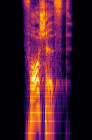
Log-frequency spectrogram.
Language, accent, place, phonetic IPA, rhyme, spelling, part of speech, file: German, Germany, Berlin, [ˈfɔʁʃəst], -ɔʁʃəst, forschest, verb, De-forschest.ogg
- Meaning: second-person singular subjunctive I of forschen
